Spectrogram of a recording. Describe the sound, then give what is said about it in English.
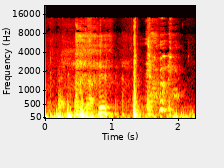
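Coughing and throat clearing after a hit from a vape mixing two flavors: a few harsh, rough bursts with the sharpest cough near the middle, followed by quieter throaty rasps. “Yeah, I've really cleared out my throat.”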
